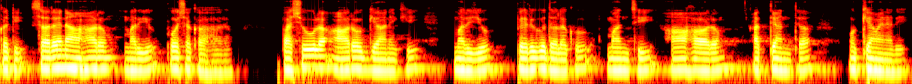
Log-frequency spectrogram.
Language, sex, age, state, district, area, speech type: Telugu, male, 18-30, Telangana, Kamareddy, urban, spontaneous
